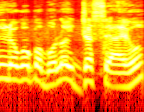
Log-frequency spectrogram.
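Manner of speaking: ordinary talk, nothing marked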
